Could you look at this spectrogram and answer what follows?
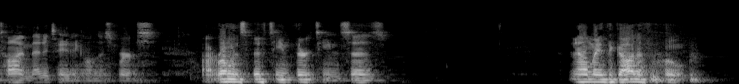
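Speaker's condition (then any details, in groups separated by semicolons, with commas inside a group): Cleft palate and cleft lip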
